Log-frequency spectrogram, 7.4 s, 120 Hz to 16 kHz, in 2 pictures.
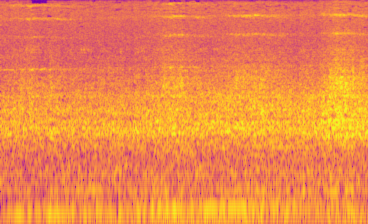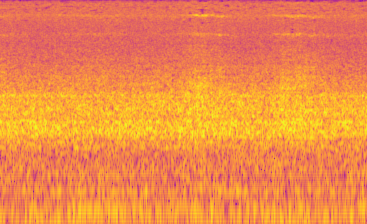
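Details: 2015 Mazda MX-5 ND: whining noise that rises and falls in pitch with road speed, most distinct when passing parked cars on the left; steady road rumble with faint drivetrain whine underneath, cause unknown.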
